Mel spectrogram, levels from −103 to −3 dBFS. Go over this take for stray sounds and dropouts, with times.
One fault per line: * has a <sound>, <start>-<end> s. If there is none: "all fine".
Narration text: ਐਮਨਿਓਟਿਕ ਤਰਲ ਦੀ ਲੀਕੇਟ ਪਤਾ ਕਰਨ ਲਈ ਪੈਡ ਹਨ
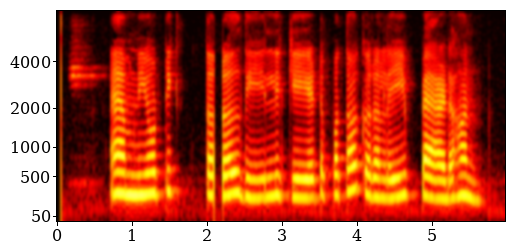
* has a dropout, 2.1-2.2 s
